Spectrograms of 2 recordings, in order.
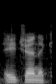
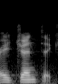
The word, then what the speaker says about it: agentic: And that's leaning into this agentic AI or agentic AI, whichever way you want to pronounce it. I've heard it both ways.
